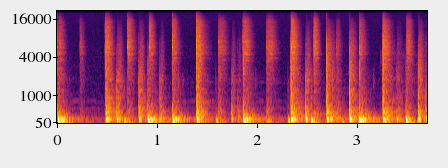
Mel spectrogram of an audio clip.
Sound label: Breakbeats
